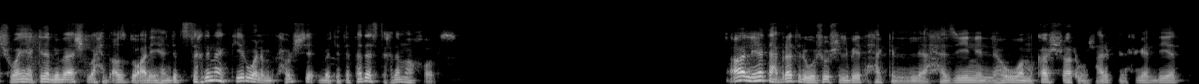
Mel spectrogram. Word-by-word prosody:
شوية 115 +2 +1
كده، 125 +4 +2
ما 110 - -1
بيبقاش 110 0 +3
الواحد - - -4
قصده 105 0 +1
عليها. 90 -3 +1
أنتَ 90 - -1
بتستخدمها 175 +8 +1
كتير، 160 -1 0
والّا 105 -10 +4
ما 90 - -2
بتحاولش 90 - -5
بتتفادى 130 +5 -1
استخدامها 110 -6 -4
خالص؟ - - -10 2.7
آه 195 - +9
اللي 170 -3 +6
هي 185 - +7
تعبيرات 145 -5 +3
الوشوش 105 +3 +1
اللي 90 -3 -2
بيضحك 100 -2 -4
الحزين 85 +4 -3
اللي 85 -1 -4
هو 90 0 0
مكشّر، 100 +2 -1
ومش 85 +1 -9
عارف - - -3
الحاجات 95 0 -6
ديّة. 95 0 -4
100 Hz, 155 wpm, -24 LUFS, 90-125 Hz, 2.7 s, آه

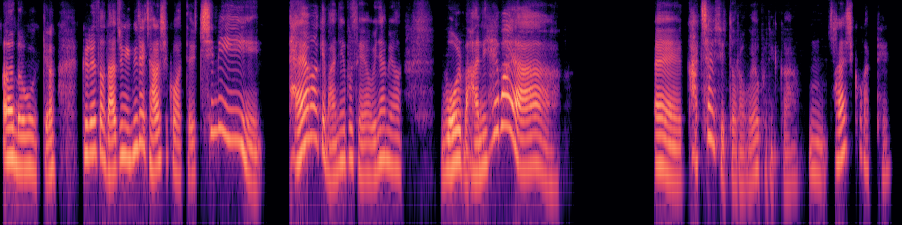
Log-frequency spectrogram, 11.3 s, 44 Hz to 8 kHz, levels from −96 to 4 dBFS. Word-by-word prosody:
아 210 - +7
너무 170 -2 0
웃겨. 155 0 -4 0.3
그래서 235 0 +2
나중에 205 +7 +2
굉장히 270 +5 0
잘하실 180 0 +1
것 160 - -3
같아요. 140 0 -7
취미 335 - -2 0.3
다양하게 320 -6 +4
많이 145 +1 -5
해 - - -3
보세요. 165 -9 -6
왜냐하면 180 +1 -5 0.5
뭘 165 +6 +4
많이 155 0 -1
해 370 +6 -1
봐야 170 - +4 1.2
예. 145 -7 +1
같이 185 - -1
할 330 - 0
수 - - -10
있더라고요, 125 +4 -10
보니까. 125 -4 -18
음. 145 -2 -12
잘하실 215 +9 -3
것 260 -3 -16
같아. 155 -3 -16
175 Hz, 335 characters per minute, -22 LUFS, 145-235 Hz, 1.2 s, 아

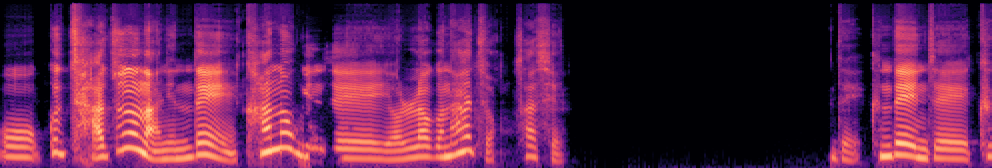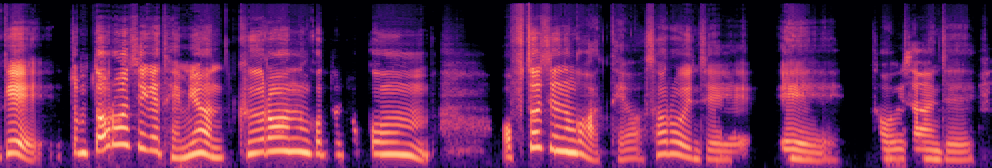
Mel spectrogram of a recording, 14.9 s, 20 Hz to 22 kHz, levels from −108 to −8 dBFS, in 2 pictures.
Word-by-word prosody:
어. 210 -3 -5
그 300 -3 -3
자주는 335 - +3
아닌데 180 - +2
간혹 320 - +1
인제 185 -3 -5
연락은 210 +6 -3
하죠, 315 +3 -2
사실. - - -10 2.0
네. 170 -7 -15
근데 235 +1 +4
인제 185 -3 -4
그게 270 +4 +5 0.2
좀 295 -1 -1
떨어지게 390 +1 +4
되면 230 +1 +1
그런 315 +2 +2
것도 275 -2 -7 0.3
쪼끔 265 -3 -2 0.5
없어지는 365 -7 +2
것 275 - -1
같아요. 185 -5 -9
서로 265 -2 -4
인제 170 -4 -9 0.3
예 160 -4 -6 0.3
더 180 0 -7
이상 185 -1 -4
인제 160 -1 -10
220 Hz, 230 characters per minute, -23 LUFS, 180-290 Hz, 2.0 s, 그게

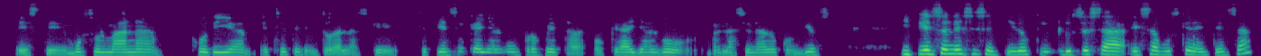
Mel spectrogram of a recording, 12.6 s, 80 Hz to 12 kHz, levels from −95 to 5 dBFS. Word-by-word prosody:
este, 90 +1 -3
musulmana, 165 - 0 0.4
judía, 165 -1 +1 0.2
etcétera, 175 - -6
en 85 - -11
todas 95 0 -2
las 90 -2 -9
que, - - -5 0.2
se 165 - -7
piensa 175 +2 -3
que 180 - +1
hay 170 0 +2
algún 170 +1 -5
profeta 170 - -4
o - - -8
que - - -4
hay 165 0 +2
algo 165 -1 -2 0.2
relacionado 160 +1 -4
con 85 - -10
Dios. 175 - -1 0.8
Y 215 -1 +4
pienso 230 +3 +8
en 240 -1 +7
ese 235 -1 +3
sentido 200 -1 +2
que - - -10
incluso 200 - +2
esa 205 -3 +6
esa 195 +3 +1
búsqueda 195 0 +1
intensa, 175 - -2
170 Hz, 150 wpm, -29 LUFS, 165-195 Hz, 0.8 s, pienso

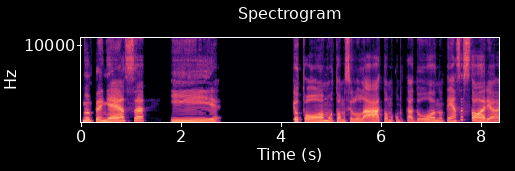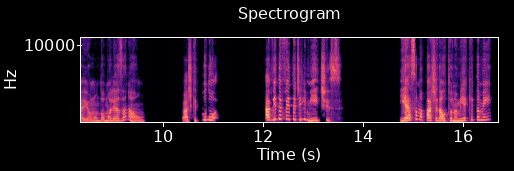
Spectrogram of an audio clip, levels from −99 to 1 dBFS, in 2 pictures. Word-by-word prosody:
Não 215 -1 0
tem 220 -1 +1
essa, 245 +6 +4 0.5
e 215 +2 -3 1.5
eu 205 -1 +2
tomo, 180 +3 0
tomo 180 -1 -5
celular, 160 +3 +4
tomo 180 -2 -6
computador, 170 +4 -5
não 185 -1 -7
tem 195 -1 -4
essa 225 - -2
história, 175 - +2
eu 150 +1 -7
não 200 +6 -7
dou 230 0 -6
moleza 260 +6 -3
não. 155 - -5 0.8
Eu - - 0
acho - - 0
que 270 - -8
tudo 365 +5 -3 1.0
a 335 - +11
vida 410 +8 0
é - - -1
feita 445 -2 -3
de 400 -1 -5
limites. 285 -9 -4 1.2
E 250 +4 +6
essa 325 +10 +6
é - - -12
uma 390 -3 -1
parte 310 -3 +4
da 265 - +7
autonomia 260 +1 -1
que 375 +5 -9
também 375 +2 -4
220 Hz, 135 wpm, -24 LUFS, 190-285 Hz, 1.5 s, a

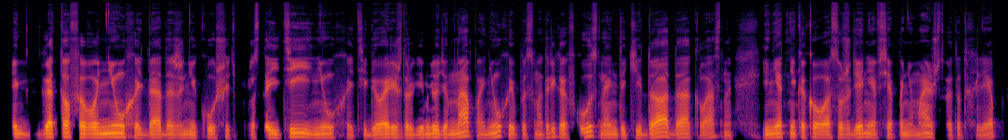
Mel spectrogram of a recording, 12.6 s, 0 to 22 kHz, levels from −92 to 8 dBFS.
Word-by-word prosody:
Э, 100 - +4
г 95 - -4
готов 100 +3 +4
его 95 -1 +5
нюхать, 100 -3 +3
да, 90 +3 +2
даже 85 -1 -2
не 90 0 -2
кушать, 95 0 -5
просто 95 0 +1
идти 110 +4 +1
и 95 - -2
нюхать. 95 +1 -3
И - - -3
говоришь 90 +3 +3
другим 90 +1 -1
людям: 95 -2 +1
"На, 125 +6 +4
понюхай, 95 +4 -2
посмотри, 85 +7 -6
как 105 - -1
вкусно!" 120 -4 -2
И - - 0
они 90 0 -2
такие: 90 -1 -4
"Да-да, 100 +1 +3
классно." 90 -2 -6 0.3
И 95 - -2
нет 100 +3 +2
никакого 95 -1 +1
осуждения, 95 +1 -1
все 95 - -3
понимают, 85 +6 -3
что - - -11
этот - - -10
хлеб, - - -6
95 Hz, 170 wpm, -26 LUFS, 90-100 Hz, 0.3 s, его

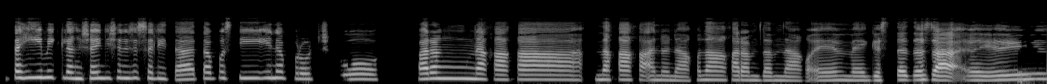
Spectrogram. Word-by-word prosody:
tahimik 315 0 +4
lang 280 -1 +4
siya 280 +2 +4
hindi 290 - -2
siya 295 0 0
nagsasalita, 260 -5 -1
tapos, 275 0 -3
'di 290 0 -1
inapproach 260 -5 -4
ko, 235 0 -2 0.4
parang 270 +1 +3
nakaka 225 -2 +2 0.7
nakakaano 215 -2 -1
na 180 -2 -4
ako - - -42
nakakaramdam 200 -2 -1
na 180 -1 -3
ko, - - -6
eh, 190 +1 -3
may 190 -1 -3
gusto 195 +2 -2
'to 210 +1 +1
sa 200 -3 +5
uy, 195 0 -1 0.3
uy, 250 +2 -2
235 Hz, 145 wpm, -24 LUFS, 205-275 Hz, 0.7 s, sa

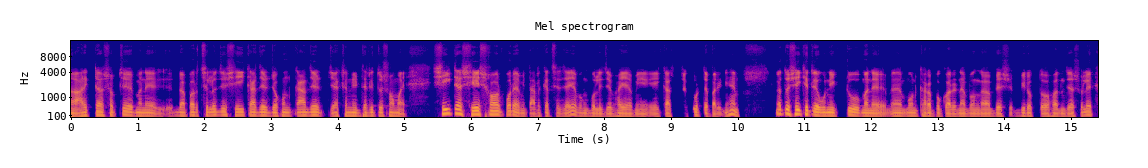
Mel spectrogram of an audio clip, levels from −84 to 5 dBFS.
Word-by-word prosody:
আরেকটা 105 +4 +1
সবচেয়ে 120 +1 +1
মানে, 100 0 0
এ - - -9 0.3
ব্যাপার 105 +2 +1
ছিল 115 -3 0
যে, 125 - +2
সেই 115 0 +2
কাজের 110 -1 +3
যখন 105 +1 0 0.2
কাজের 110 +1 +2 0.3
একটা 105 - -5
নির্ধারিত 105 +1 -2
সময়, 100 -6 -1 0.5
সেইটা 170 +1 +6 0.2
শেষ 135 -2 +7
হওয়ার 130 -1 +5
পরে 130 0 +5
আমি 90 - -6
তার - - -5
কাছে - - -4
যাই। 95 - +2
এবং 95 -4 -7
বলি 85 -1 -1
যে, - - +1
"ভাই 90 -1 +2
আমি 80 -1 -7 0.2
এই 80 - -5
কাজটা - - -4
করতে - - 0
পারিনি।" - - -4
হ্যাঁ? - - +1 0.6
অ - - +5
তো - - +9
সেই 155 -1 +7
ক্ষেত্রে 130 -5 +5
উনি 105 0 +3
একটু 130 - -4 0.2
মানে 95 -2 +2 0.2
অ্যা 95 - -1 0.2
মন 100 -1 -1
খারাপও 95 -2 -1
করেন। 85 -1 +1
এবং 85 0 -4 0.2
আ - - +1
বেশ 85 0 0 0.2
বিরক্তও 95 -3 -2
হন 85 -1 -1
যে - - +1
আসলে, 110 +4 -1
105 Hz, 195 wpm, -23 LUFS, 95-120 Hz, 0.6 s, তো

